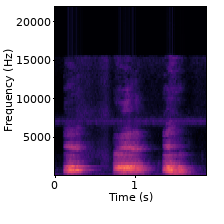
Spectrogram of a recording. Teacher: अ आ अह ये तीनों कंठ होते हैं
